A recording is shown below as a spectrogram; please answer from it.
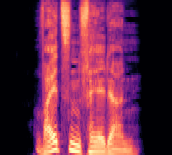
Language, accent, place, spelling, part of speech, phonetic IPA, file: German, Germany, Berlin, Weizenfeldern, noun, [ˈvaɪ̯t͡sn̩ˌfɛldɐn], De-Weizenfeldern.ogg
- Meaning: dative plural of Weizenfeld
